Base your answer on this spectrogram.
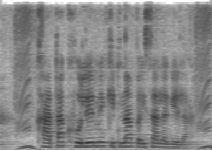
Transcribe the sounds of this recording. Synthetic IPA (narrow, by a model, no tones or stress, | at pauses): kʰaːt̪akʰoːlemẽkɪt̪napɐɪsalɐɡeːlaː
